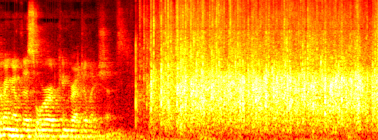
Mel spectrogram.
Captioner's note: audience applauds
